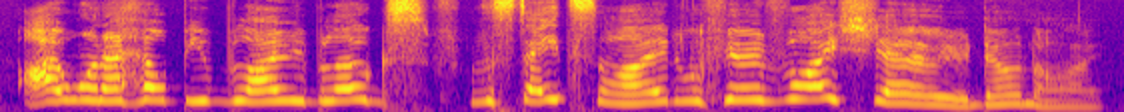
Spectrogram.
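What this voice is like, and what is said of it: Put-on British accent. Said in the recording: “they knew I was a Brit, didn't they? ... You sound exactly like Russell Brand. Exactly the same.”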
